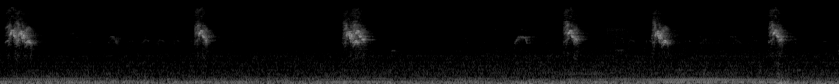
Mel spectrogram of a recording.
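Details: Urban birdsong made of seven sharp, high chirps at irregular intervals, with a few softer, fainter notes between them, set against a low city hum.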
